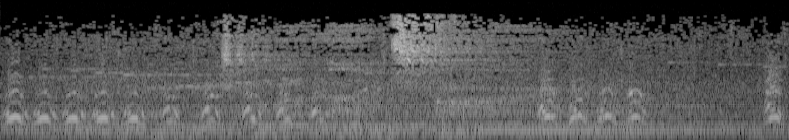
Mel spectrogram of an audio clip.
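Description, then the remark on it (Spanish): A dog barks in quick, repeated bursts of short yapping barks, fairly soft, with brief pauses between clusters and no voices around them. “A baja intensidad distinguía los ladridos del perro.”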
